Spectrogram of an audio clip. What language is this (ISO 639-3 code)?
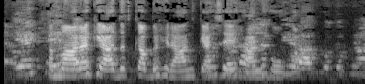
urd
